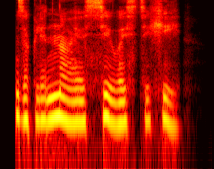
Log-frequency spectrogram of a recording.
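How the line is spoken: Whispered. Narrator (Russian): прошептала я

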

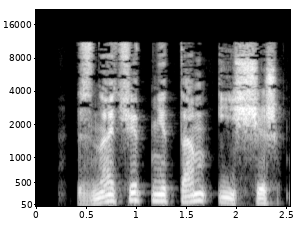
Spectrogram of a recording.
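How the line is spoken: Grumbling mutter. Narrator (Russian): буркнул Бенедикт

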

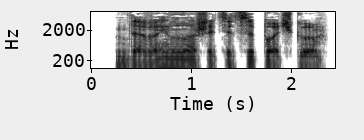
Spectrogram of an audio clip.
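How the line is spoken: Small boy, through teeth. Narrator (Russian): процедил паренек с ноготок

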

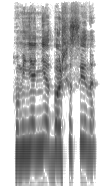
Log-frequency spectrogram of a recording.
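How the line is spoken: Sobbing lament. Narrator (Russian): Сквозь рыдание причитала она

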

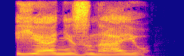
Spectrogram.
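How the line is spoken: Wheezed. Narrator (Russian): прохрипел

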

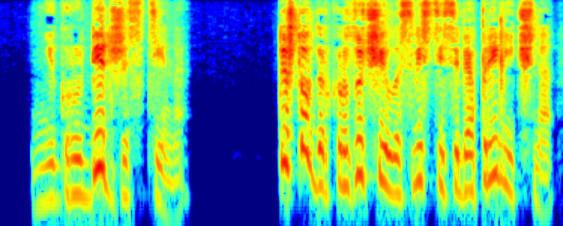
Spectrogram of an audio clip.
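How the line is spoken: Stern question. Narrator (Russian): строго спросила Фия

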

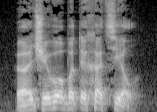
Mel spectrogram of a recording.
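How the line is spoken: Mocking question. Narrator (Russian): насмешливо спросил кто-то

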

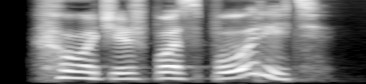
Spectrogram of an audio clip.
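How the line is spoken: Laughing. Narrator (Russian): Тори рассмеялась

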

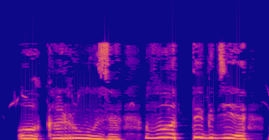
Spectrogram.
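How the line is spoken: Exclamation. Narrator (Russian): воскликнула мисс Эндрю

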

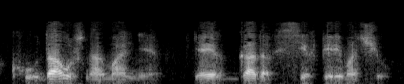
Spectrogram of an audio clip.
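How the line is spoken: Solemn vow. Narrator (Russian): торжественно поклялся Бандура

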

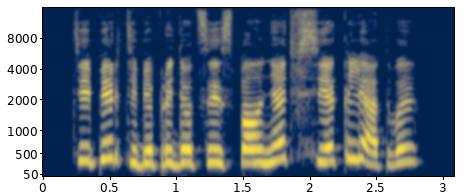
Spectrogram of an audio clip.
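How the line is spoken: Laughing. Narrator (Russian): проговорила, смеясь

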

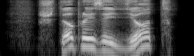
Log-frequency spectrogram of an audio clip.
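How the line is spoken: Exclamation. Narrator (Russian): воскликнула Екатерина Алексеевна

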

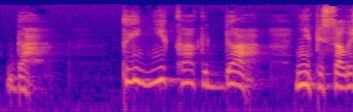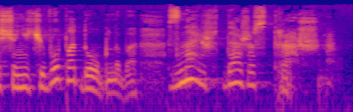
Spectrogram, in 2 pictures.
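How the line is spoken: Quiet speech. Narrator (Russian): говорила тихо

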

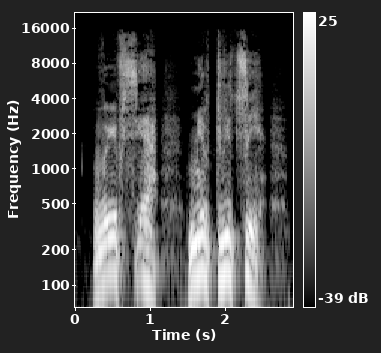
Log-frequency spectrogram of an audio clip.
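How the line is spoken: Hoarse rasp. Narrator (Russian): прохрипел Михаил

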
